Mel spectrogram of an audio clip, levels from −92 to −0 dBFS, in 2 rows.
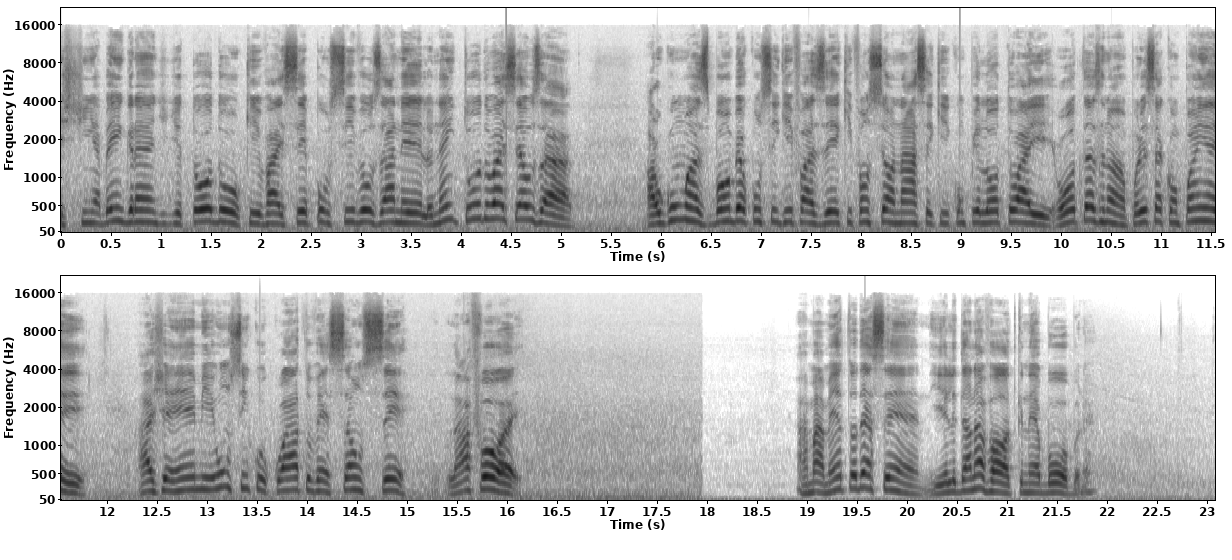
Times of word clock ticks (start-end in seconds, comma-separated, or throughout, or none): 1.43-22.60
